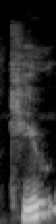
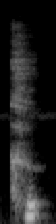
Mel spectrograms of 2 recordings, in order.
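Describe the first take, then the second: First: The letter is said as English 'kyoo'. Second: The letter is said with a French 'ku' sound. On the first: The speaker calls it wrong. "You don't pronounce as Q" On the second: The speaker calls it right. "you say Q ... That's how French pronounces it"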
